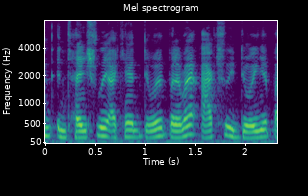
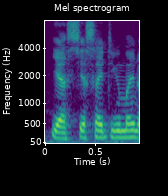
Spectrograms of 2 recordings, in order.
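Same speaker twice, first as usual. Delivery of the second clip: usual speaking voice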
